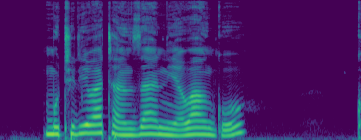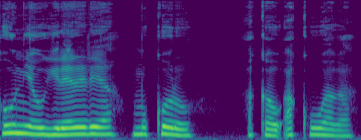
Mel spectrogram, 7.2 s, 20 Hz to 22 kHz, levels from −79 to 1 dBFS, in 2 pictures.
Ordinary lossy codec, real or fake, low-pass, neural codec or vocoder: none; real; none; none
